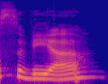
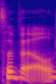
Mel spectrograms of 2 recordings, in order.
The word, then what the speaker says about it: Sevilla: Well, Sevilla, but Seville. Yeah. Which one is supposed to be right? Well, Sevilla is how Spaniards would say it.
